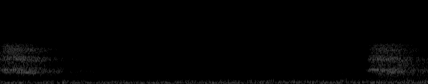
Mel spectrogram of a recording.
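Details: Roe deer barking: two harsh, hoarse barks, one at the start and one near the end, separated by about three seconds of quiet with low background rumble.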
